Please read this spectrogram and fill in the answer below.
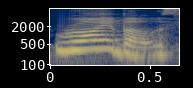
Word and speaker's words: rooibos: tea rooby-roo bose tea rooibos I think is the way that someone told me that it's pronounced cinnamon chips Apple pieces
